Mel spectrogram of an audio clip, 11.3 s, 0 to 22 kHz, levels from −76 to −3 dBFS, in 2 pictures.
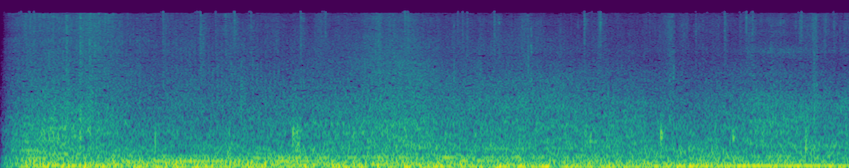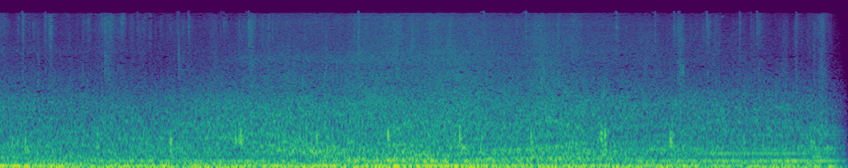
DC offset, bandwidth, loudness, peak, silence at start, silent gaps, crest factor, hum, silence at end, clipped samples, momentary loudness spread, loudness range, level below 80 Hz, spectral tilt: under 0.1%; 17 kHz; -18 LUFS; -2 dBFS; 0 s; none; 14 dB; none; 0 s; under 0.1%; 6 LU; 3 LU; -18 dBFS; -6 dB/octave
